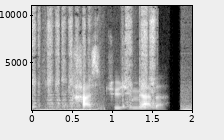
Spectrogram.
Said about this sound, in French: Je décide alors de lui faire un signe. Je lui prends la main et je lui écris sur une feuille devant moi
